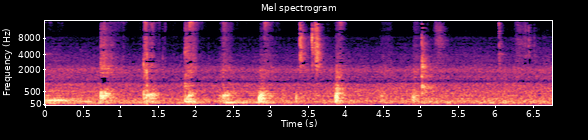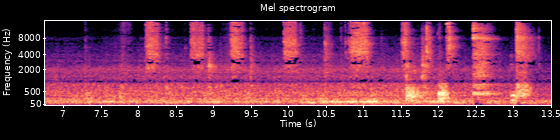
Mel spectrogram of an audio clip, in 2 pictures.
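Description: A 14 mm socket and ratchet working the oil drain plug on a Toyota Coaster's diesel engine sump, heard as a string of sharp metal clicks and knocks. The knocks come about half a second apart in the first few seconds, and quicker, brighter clicks follow from about eight seconds in.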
